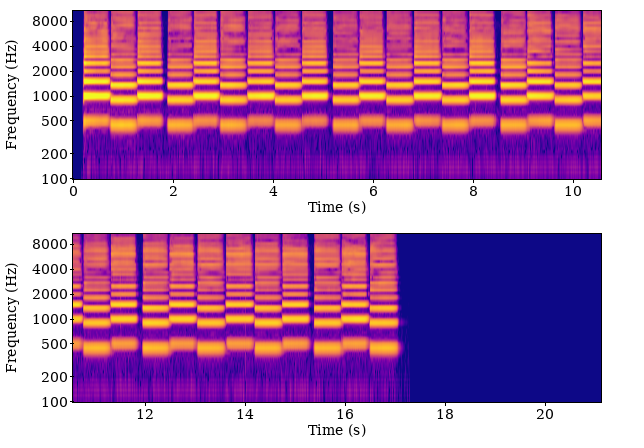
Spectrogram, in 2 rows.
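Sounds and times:
emergency vehicle two-tone horn siren: 0:00.2 - 0:17.1.

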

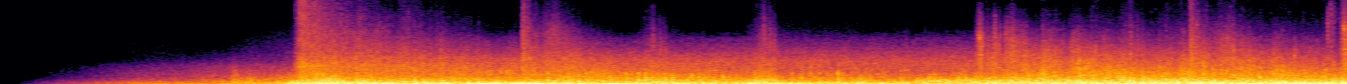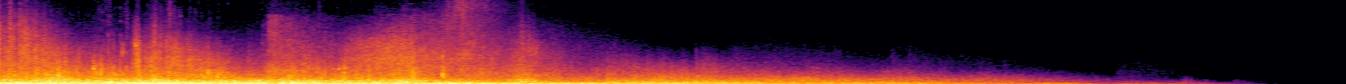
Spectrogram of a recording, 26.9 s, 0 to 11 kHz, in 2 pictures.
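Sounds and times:
volcano erupting: 0:00.7 - 0:25.6.

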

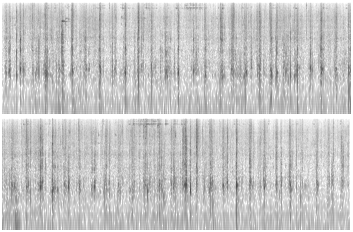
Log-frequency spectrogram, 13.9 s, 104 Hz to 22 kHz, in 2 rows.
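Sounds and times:
horse walking while pulling, hooves clopping: 0:00.0 - 0:13.9.

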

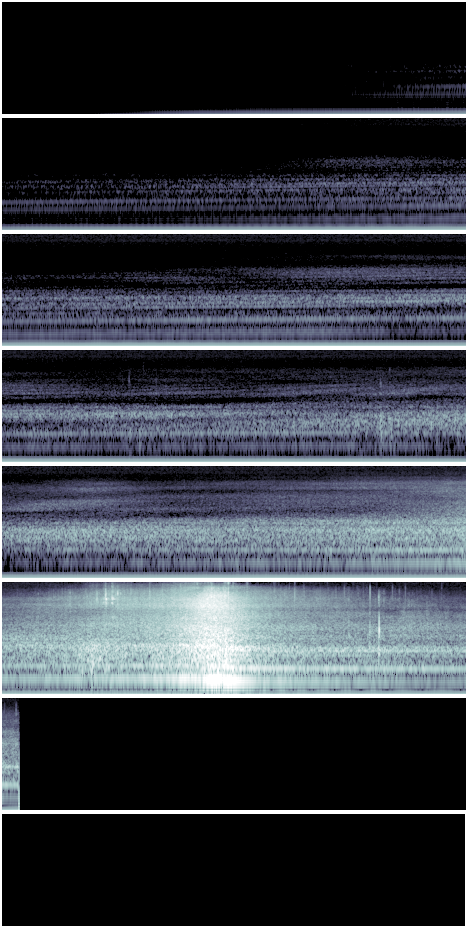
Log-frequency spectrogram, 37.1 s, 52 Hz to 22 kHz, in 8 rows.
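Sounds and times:
Ford Fiesta 1-1 L automatic hatchback heard from outside: 0:20.2 - 0:28.0.

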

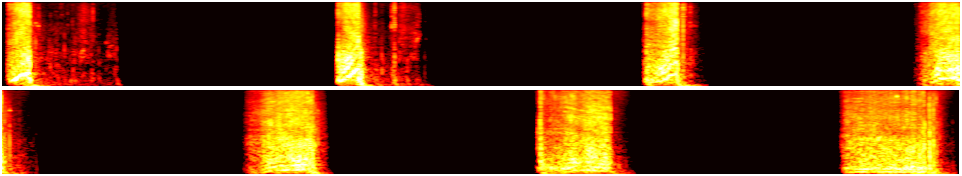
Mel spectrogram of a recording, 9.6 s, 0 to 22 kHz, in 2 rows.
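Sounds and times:
synthetic polyester jacket zip zipping and unzipping: 0:00.0 - 0:00.6, 0:03.2 - 0:03.5, 0:04.6 - 0:04.9, 0:06.0 - 0:06.4, 0:07.5 - 0:08.0, 0:09.0 - 0:09.5.

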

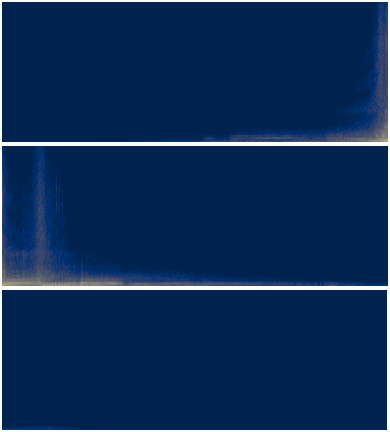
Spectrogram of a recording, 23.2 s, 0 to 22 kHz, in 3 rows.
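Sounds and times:
2004 Corvette C5 driving by: 0:04.1 - 0:13.7.

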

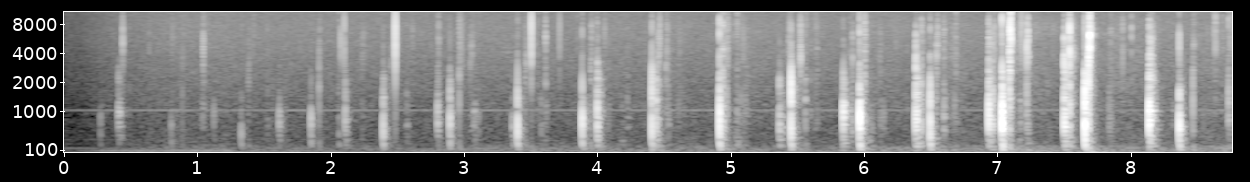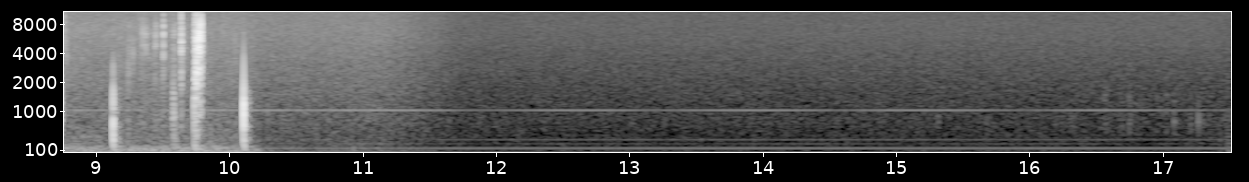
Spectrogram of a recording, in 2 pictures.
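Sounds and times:
footsteps of two women walking on pavement: 0:00.4 - 0:10.2.

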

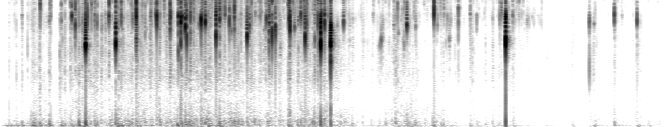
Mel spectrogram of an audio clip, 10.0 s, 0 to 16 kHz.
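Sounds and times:
small blood splatter on concrete: 0:01.2 - 0:06.9, 0:07.5 - 0:07.8.

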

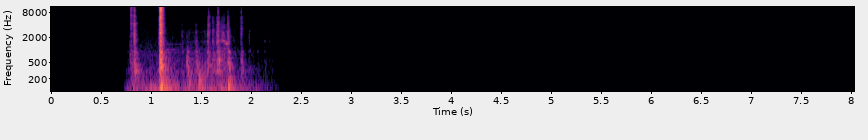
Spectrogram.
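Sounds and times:
automatic handbrake released in car interior: 0:00.8 - 0:02.1.

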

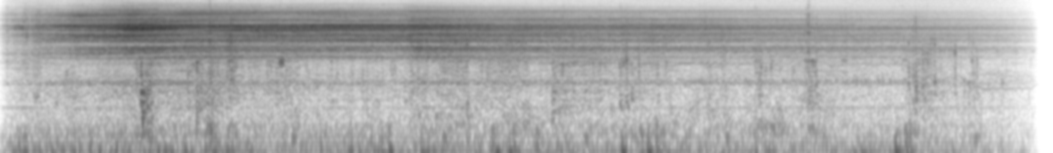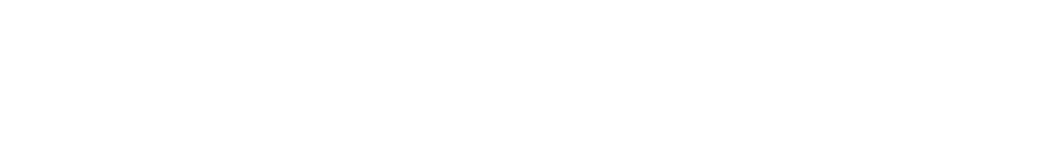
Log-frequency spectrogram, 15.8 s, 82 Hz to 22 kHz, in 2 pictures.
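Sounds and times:
heavily damaged car engine running with no oil: 0:00.0 - 0:07.8
water hissing from damaged car engine: 0:00.0 - 0:07.8.

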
